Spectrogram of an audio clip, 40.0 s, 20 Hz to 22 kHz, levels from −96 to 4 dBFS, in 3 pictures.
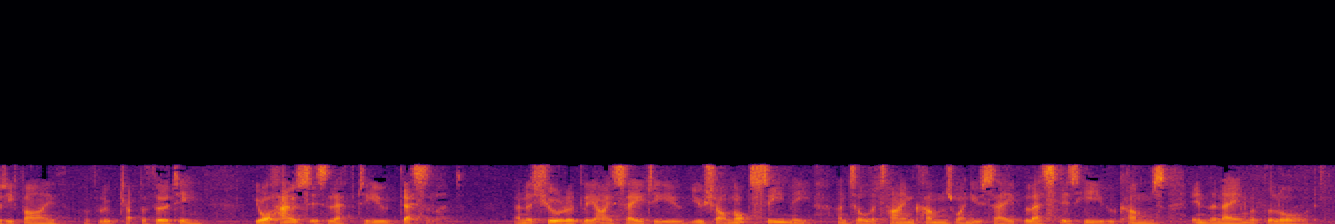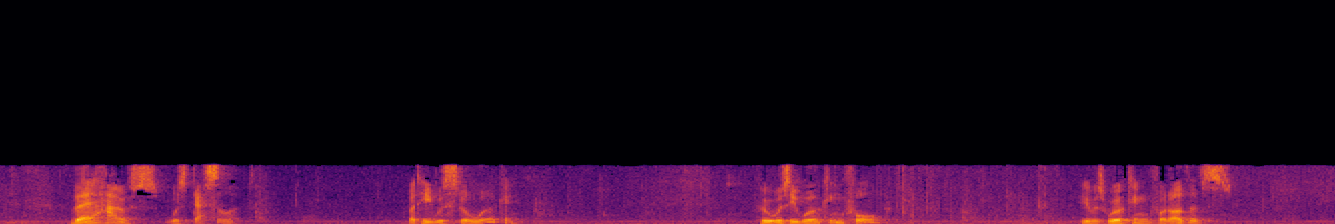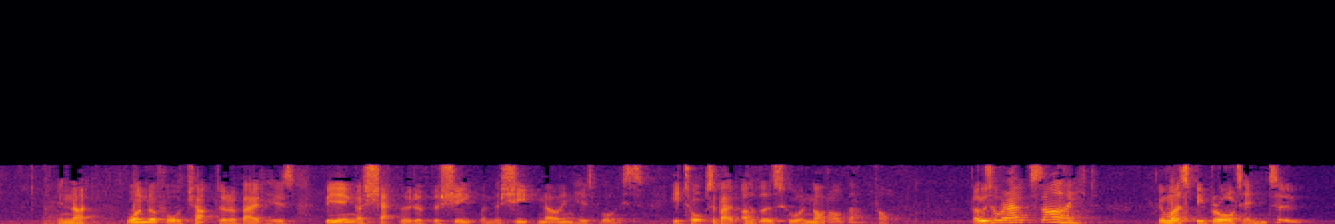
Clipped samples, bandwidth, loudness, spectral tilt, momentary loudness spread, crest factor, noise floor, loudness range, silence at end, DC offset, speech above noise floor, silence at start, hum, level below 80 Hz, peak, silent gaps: under 0.1%; 6.2 kHz; -22 LUFS; -4.5 dB/octave; 22 LU; 22 dB; -50 dBFS; 5 LU; 0.25 s; under 0.1%; 28 dB; 0 s; none; -56 dBFS; -2 dBFS; none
